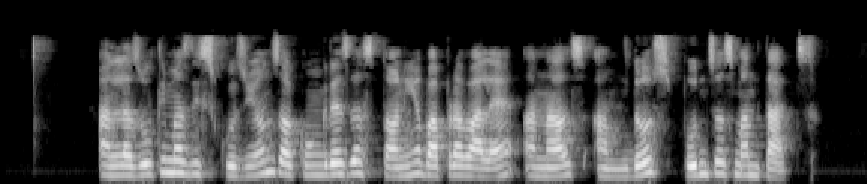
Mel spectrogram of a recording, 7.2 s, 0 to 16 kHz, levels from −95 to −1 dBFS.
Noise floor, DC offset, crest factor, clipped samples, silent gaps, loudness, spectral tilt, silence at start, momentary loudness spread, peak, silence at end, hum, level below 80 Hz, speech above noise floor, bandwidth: -59 dBFS; under 0.1%; 18 dB; under 0.1%; none; -18 LUFS; -2.5 dB/octave; 0.8 s; 8 LU; -2 dBFS; 0.45 s; none; -64 dBFS; 41 dB; 8 kHz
